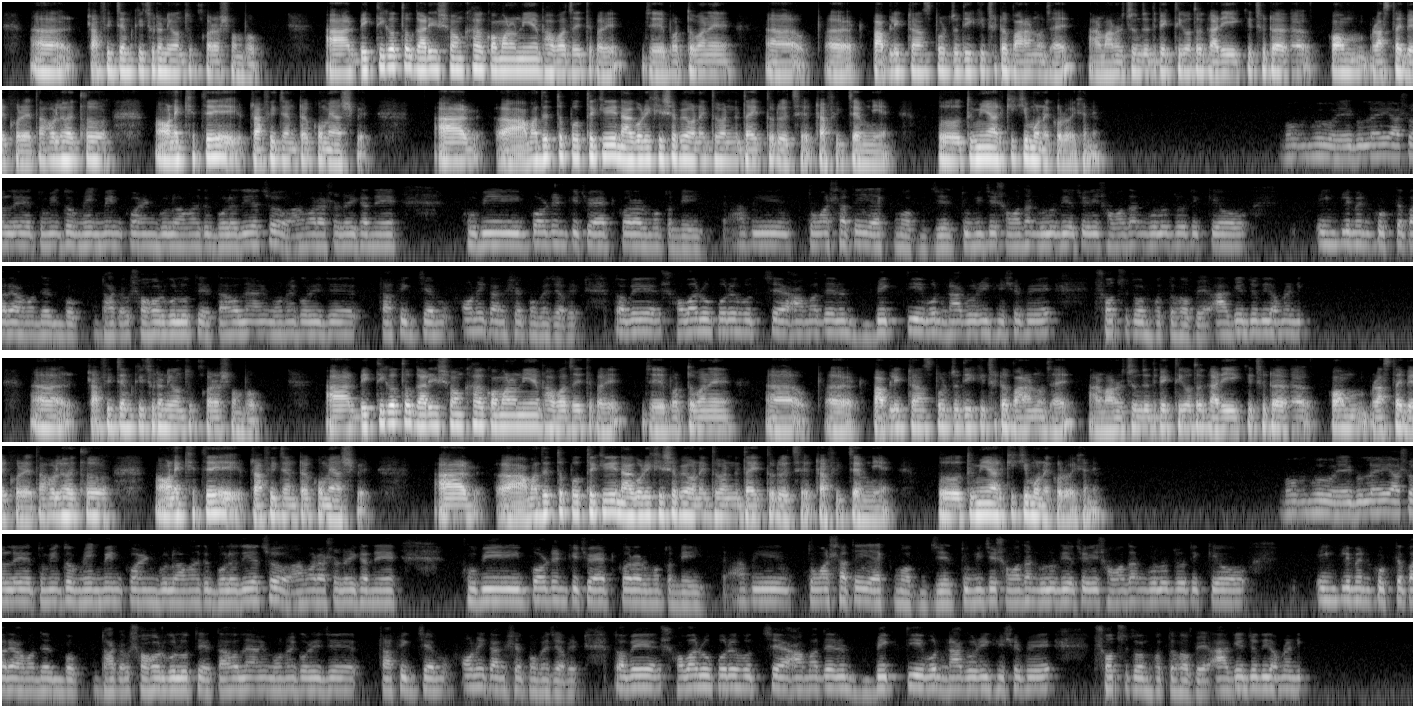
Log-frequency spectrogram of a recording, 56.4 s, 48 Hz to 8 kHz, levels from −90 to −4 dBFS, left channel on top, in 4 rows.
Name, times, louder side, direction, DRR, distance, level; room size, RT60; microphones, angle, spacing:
voice 1, 0.3-2.5 3.2-7.3 7.6-17.7 18.4-23.0 23.5-25.1, left 1 dB, 20° left, 0.6 m, -24 dB
voice 2, 26.9-32.2 32.4-32.5 32.9-40.7 41.4-53.0 53.3-55.3, right 2 dB, 35° right, 0.5 m, -35 dB
4.2 x 3.0 x 4.2 m
head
